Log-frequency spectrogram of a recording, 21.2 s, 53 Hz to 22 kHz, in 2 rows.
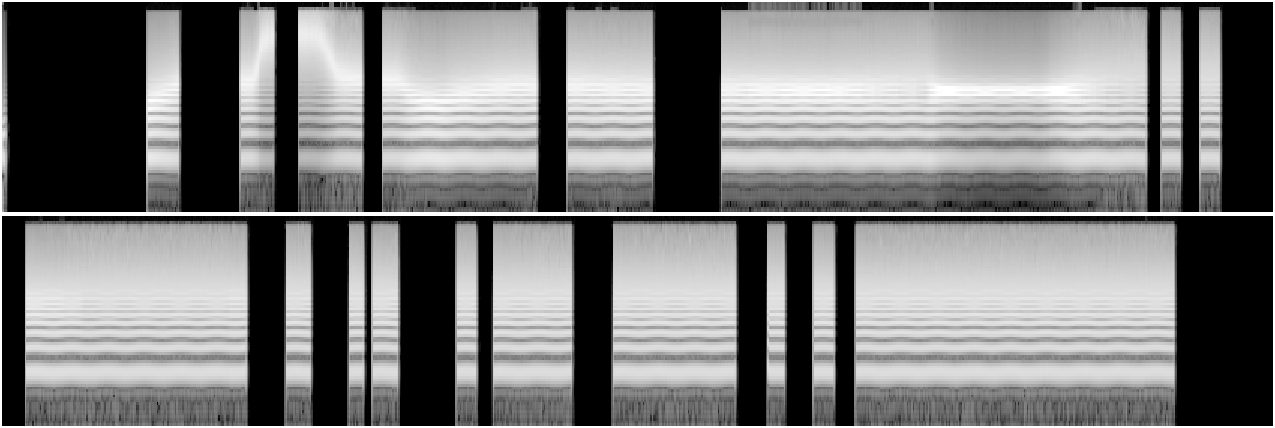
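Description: A Reason 9 Malström synthesizer patch built on a sawtooth oscillator to imitate a shehnai. The same reedy, edgy note is played over and over, some as short taps and some held for a few seconds, with a slow wobble in pitch. Its tone shifts slightly as the filter resonance and envelope are adjusted, and it brightens briefly about eight seconds in.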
